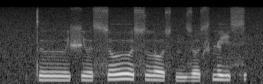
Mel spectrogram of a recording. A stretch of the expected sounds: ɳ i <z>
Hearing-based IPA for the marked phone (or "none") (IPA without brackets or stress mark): s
